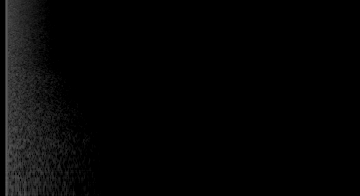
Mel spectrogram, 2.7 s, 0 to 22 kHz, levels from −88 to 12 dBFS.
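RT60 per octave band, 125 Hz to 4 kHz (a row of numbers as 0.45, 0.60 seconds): 1.4, 1.3, 1.4, 1.4, 1.2, 0.95 seconds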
